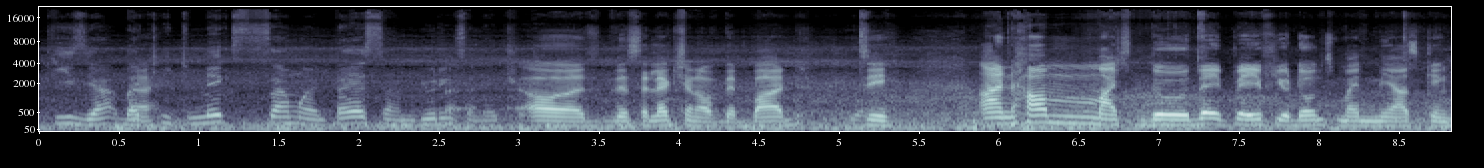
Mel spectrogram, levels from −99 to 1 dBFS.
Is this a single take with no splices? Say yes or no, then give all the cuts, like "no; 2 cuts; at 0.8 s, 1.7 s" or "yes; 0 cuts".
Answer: yes; 0 cuts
